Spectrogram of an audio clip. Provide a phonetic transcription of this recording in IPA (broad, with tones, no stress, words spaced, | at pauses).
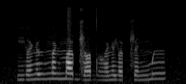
jɘ˩˧ɳɨ˩˧ ŋʌ˥ɳma˥ɖ͡ʐʌ˩˧dʱʌ˩˧ɳ jə˩˧ʈ͡ʂe˩˧ŋ mɨ˥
